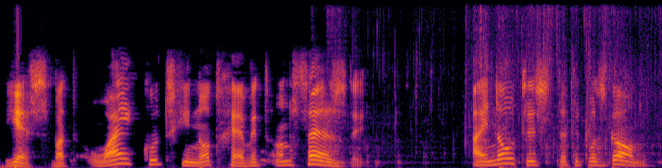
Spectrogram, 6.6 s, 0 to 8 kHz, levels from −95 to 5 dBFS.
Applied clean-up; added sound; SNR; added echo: neural mask model RNNoise.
